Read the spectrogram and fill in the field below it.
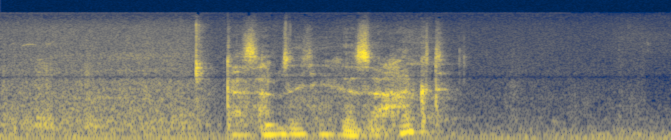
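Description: Another man answers in a low, calm voice.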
